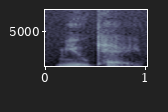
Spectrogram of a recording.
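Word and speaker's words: μk: or the coefficient of kinetic friction and that's pronounced mu k interestingly enough the sliding friction only depends on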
